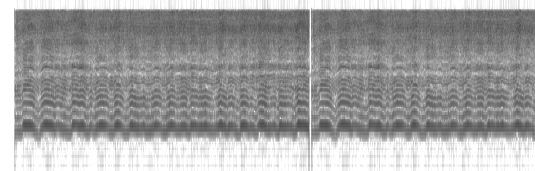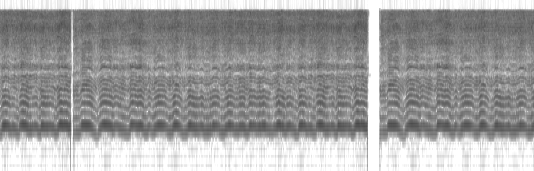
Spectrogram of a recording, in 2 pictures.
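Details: Housefly buzzing in a steady, continuous drone with a slightly wavering, harmonic-rich tone, broken by a few very short cuts.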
